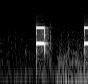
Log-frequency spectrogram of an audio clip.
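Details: Two short, sharp electronic beeps about half a second apart: a ZOLL AED Plus metronome pacing chest compressions during CPR in an AED training demonstration.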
